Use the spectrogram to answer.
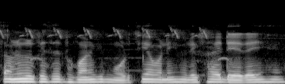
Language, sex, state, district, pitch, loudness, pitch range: Hindi, male, Madhya Pradesh, Katni, 110 Hz, -15 LUFS, 110-120 Hz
